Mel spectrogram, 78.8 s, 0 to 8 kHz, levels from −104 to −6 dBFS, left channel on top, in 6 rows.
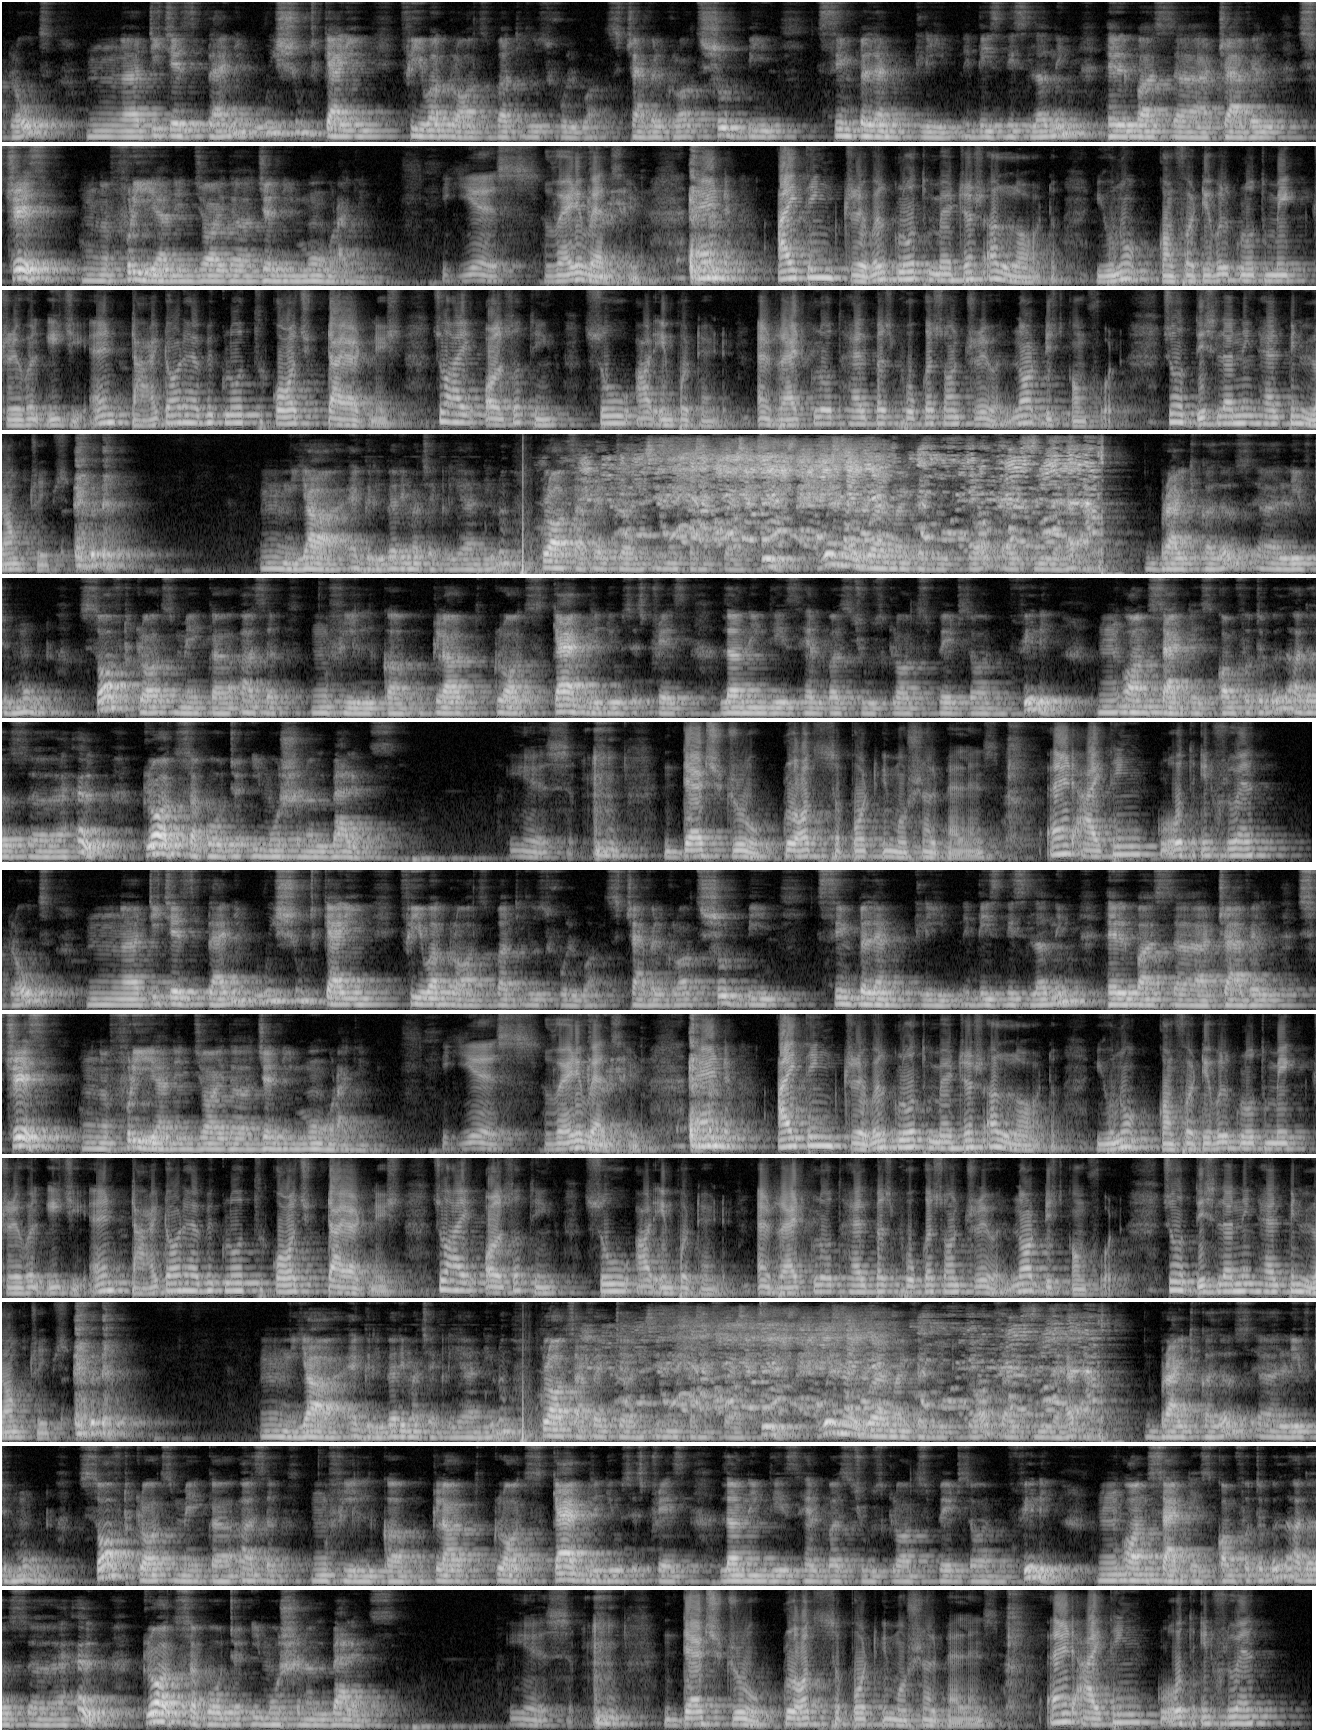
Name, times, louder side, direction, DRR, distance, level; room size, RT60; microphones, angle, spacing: voice 1, 0.1-0.4 0.8-3.7 4.0-7.7 8.2-12.7 13.0-13.6 13.9-16.8 19.1-19.3 20.0-20.3 40.1-40.6 42.0-50.4 50.9-53.0 53.4-55.3 55.7-57.2 57.5-63.1 63.5-69.3 75.7-75.9, equal, 25° right, 4 dB, 4.4 m, -32 dB
voice 2, 17.5-20.4 20.9-31.8 32.1-33.5 33.8-40.1 70.8-75.9 76.2-78.2, equal, 5° right, 7 dB, 1.6 m, -33 dB
sound 1, 44.6-44.7 45.1-50.4, left 8 dB, 60° left, 1.0 m, -30 dB
29.0 x 12.5 x 9.7 m, 0.89 s
head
